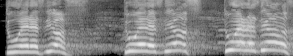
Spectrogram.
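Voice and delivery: slow, loud, high chant; shout together. Real, not acted. Preacher leads everyone shouting together, loud. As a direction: lead the congregation in a roaring call. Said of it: "Digamos todos juntos".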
